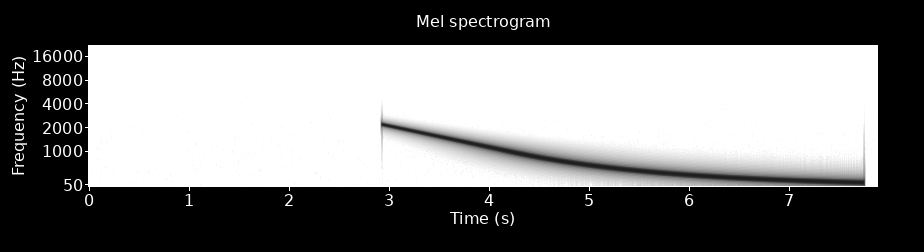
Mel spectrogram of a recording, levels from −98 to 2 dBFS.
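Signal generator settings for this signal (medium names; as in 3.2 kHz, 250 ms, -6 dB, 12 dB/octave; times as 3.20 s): log sweep 2.2 kHz -> 110 Hz 4.83 s -9.5 dBFS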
